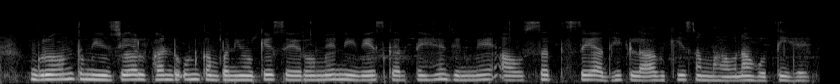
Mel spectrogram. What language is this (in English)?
Hindi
